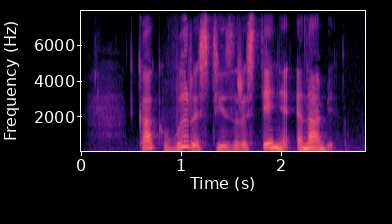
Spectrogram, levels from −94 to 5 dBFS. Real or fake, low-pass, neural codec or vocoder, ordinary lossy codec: real; none; none; none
